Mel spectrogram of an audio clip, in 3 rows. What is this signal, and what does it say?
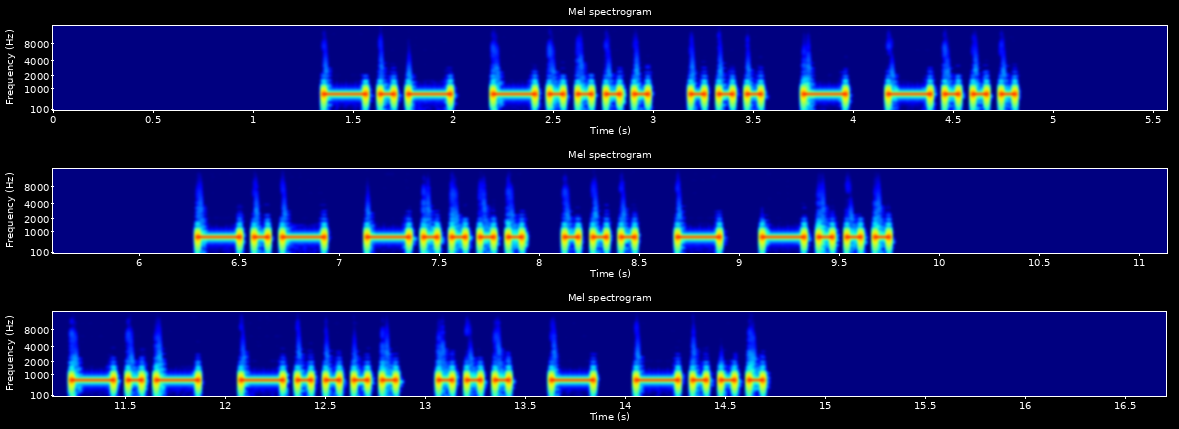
Morse code, heard as a keyed tone, about 17 wpm, 700 Hz. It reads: K6STB K6STB K6STB
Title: USA Call Signs - 5 Characters - Repeated 3x - 17wpm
